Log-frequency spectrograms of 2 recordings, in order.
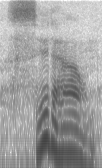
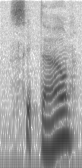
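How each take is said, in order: First: It sounds exasperated and fed up. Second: It is quiet and timid, like a question. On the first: The speaker is stressed and losing patience. "I'm just really fed up and my tone is more" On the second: The speaker is asking rather than telling. "a very quiet voice, and maybe even a little question in the tone"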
